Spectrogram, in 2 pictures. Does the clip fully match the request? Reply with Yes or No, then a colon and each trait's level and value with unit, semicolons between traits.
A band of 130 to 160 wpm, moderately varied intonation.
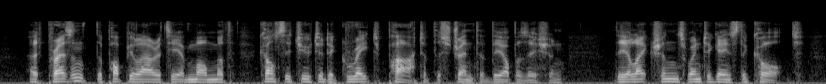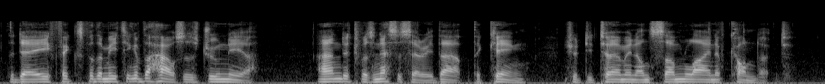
No: average, 170 wpm; average, 3.0 semitones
